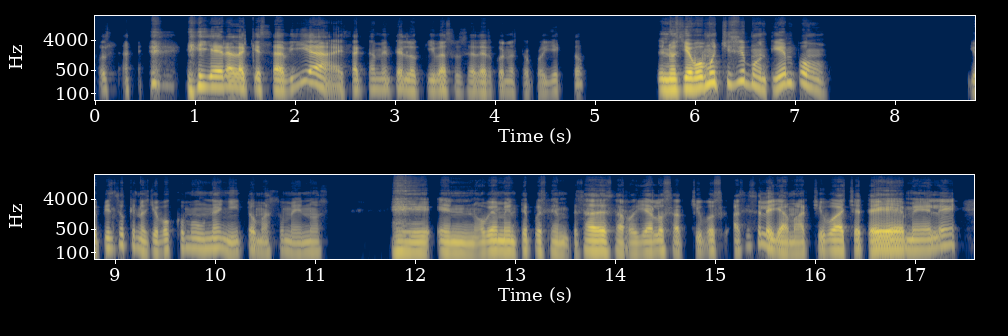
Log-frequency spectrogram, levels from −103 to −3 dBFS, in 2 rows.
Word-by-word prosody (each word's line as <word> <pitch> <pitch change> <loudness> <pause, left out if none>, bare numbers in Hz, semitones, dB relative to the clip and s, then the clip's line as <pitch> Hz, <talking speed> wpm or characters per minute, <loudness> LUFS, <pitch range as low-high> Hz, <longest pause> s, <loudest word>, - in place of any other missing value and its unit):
o - - -13
sea, - - -22 0.5
ella 165 +5 +3
era 160 - +6
la - - +5
que 145 - -5
sabía 170 - +2
exactamente 135 +1 -8
lo 125 -2 -5
que 130 - -20
iba - - -2
a - - -11
suceder 115 -1 -10
con - - -12
nuestro 115 - -17
proyecto 120 +1 -16 0.7
y 140 - +1
nos 135 0 +7
llevó 150 +1 +11
muchísimo 200 - +2
tiempo. 175 - 0 1.4
Yo - - -9
pienso 140 +5 -8
que 155 -2 -14
nos 120 -5 -6
llevó 115 +3 -6
como 135 +3 -10
1 130 +1 -6
añito, 110 -7 -7
más 105 0 -13
o - - -14
menos, 105 0 -11 0.6
eh, 105 -1 -2
en 105 -3 -3
obviamente 115 +1 -1
pues 110 -1 -9
empezar 100 +2 -4
a 115 - +8
desarrollar 110 -1 0
los 115 -1 -4
archivos, - - -8
así 160 - -12
se 175 +4 -10
le - - +2
llama 100 -1 -1
archivo 115 +3 -3
HTML 120 - +2
120 Hz, 160 wpm, -25 LUFS, 110-145 Hz, 1.4 s, llevó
